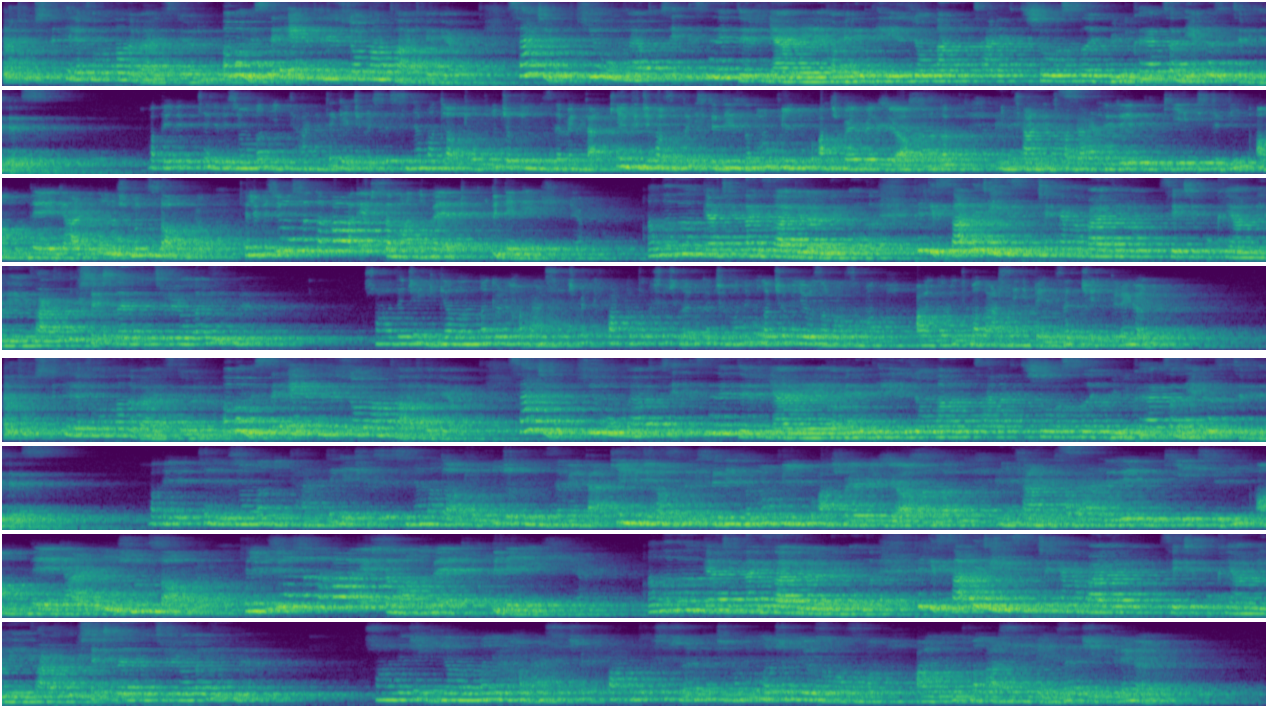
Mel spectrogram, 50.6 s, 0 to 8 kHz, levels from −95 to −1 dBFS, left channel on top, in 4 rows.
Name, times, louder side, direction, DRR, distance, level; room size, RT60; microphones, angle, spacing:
voice 1, 0.0-4.6 5.1-12.8 21.8-22.1 22.6-23.1 31.7-36.7 36.9-38.4 38.7-40.4, left 1 dB, 25° left, -6 dB, 1.4 m, -22 dB
voice 2, 14.1-27.3 27.7-29.8 30.2-31.1 41.6-49.4, equal, 65° left, -4 dB, 2.4 m, -24 dB
18.0 x 8.7 x 3.2 m, 2.9 s
head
